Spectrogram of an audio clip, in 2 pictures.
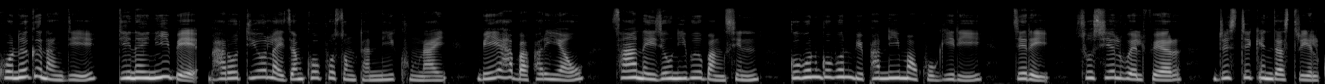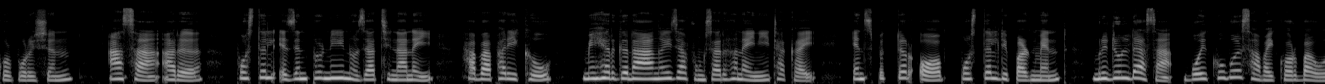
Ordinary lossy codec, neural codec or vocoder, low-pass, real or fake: none; none; 14.4 kHz; real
